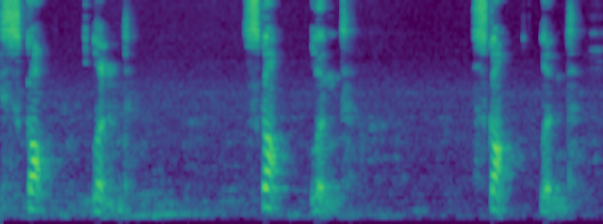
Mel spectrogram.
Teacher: if a T ends a syllable and the next sound after that is a consonant, it tends to be a glottal stop.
